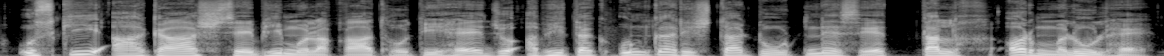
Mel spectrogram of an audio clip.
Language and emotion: Urdu, neutral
